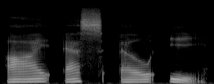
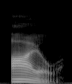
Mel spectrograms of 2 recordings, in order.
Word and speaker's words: aisle: A I S L E. Say it with me. Isle. The S is silent. That's a tricky word. Isle. Remember the S is silent.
